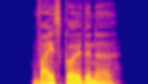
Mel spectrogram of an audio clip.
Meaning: inflection of weißgolden: 1. strong/mixed nominative/accusative feminine singular 2. strong nominative/accusative plural 3. weak nominative all-gender singular
- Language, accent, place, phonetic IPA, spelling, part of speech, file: German, Germany, Berlin, [ˈvaɪ̯sˌɡɔldənə], weißgoldene, adjective, De-weißgoldene.ogg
